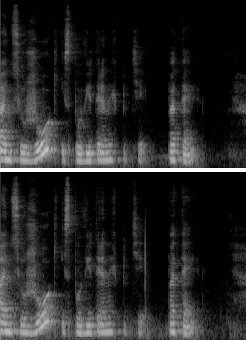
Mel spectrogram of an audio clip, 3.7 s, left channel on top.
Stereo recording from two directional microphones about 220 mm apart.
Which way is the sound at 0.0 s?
40° right (ahead or behind).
